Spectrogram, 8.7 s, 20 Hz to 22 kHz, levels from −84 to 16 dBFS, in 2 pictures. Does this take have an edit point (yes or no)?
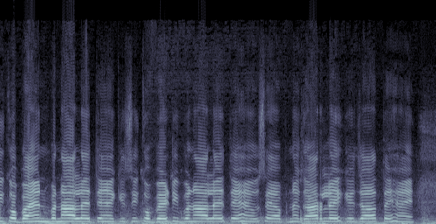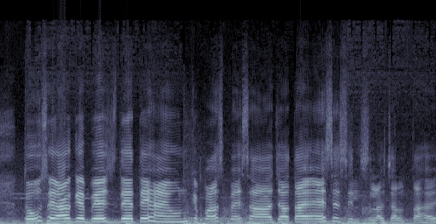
no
